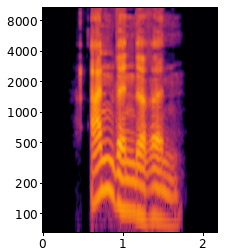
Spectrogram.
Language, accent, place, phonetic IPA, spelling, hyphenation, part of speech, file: German, Germany, Berlin, [ˈanˌvɛndəʁɪn], Anwenderin, An‧wen‧de‧rin, noun, De-Anwenderin.ogg
- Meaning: female equivalent of Anwender (“user”)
